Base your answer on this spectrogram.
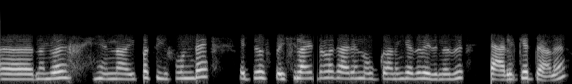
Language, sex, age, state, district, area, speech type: Malayalam, female, 18-30, Kerala, Kozhikode, urban, conversation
